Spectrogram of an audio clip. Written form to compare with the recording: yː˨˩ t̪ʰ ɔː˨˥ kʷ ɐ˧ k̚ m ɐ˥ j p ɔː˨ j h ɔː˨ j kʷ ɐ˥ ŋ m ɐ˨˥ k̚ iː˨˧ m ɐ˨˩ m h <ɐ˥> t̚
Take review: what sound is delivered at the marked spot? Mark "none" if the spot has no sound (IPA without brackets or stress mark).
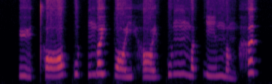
ɐ˥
